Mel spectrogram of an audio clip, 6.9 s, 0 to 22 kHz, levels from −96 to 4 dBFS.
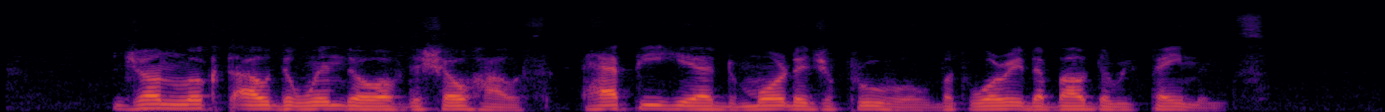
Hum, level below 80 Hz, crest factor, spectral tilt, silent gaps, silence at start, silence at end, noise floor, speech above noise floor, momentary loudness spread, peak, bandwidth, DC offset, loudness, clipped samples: none; -78 dBFS; 18 dB; -9 dB/octave; none; 0.55 s; 0.85 s; -82 dBFS; 43 dB; 11 LU; -22 dBFS; 12.5 kHz; under 0.1%; -40 LUFS; under 0.1%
